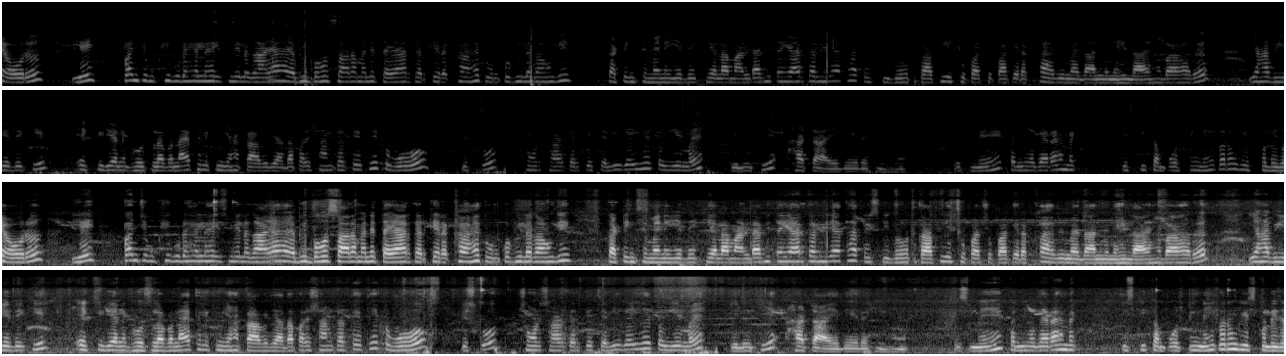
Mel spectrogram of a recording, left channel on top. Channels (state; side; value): quieter; left; 23.8 dB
